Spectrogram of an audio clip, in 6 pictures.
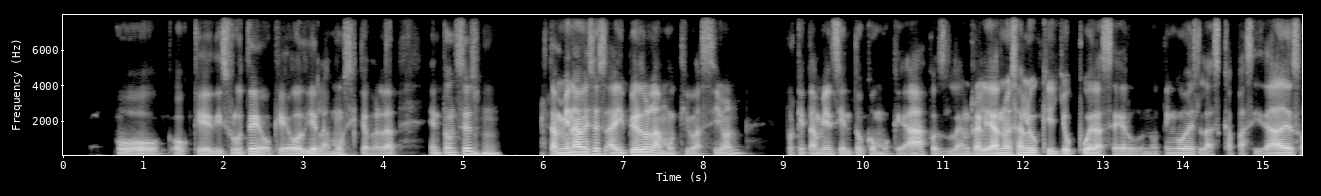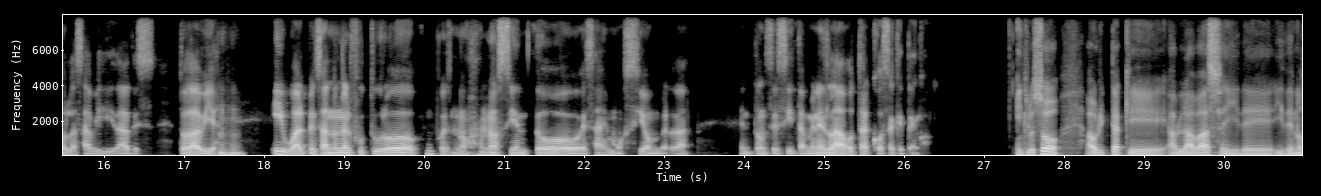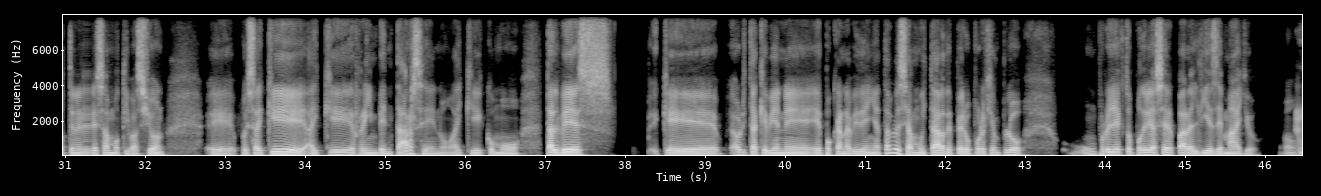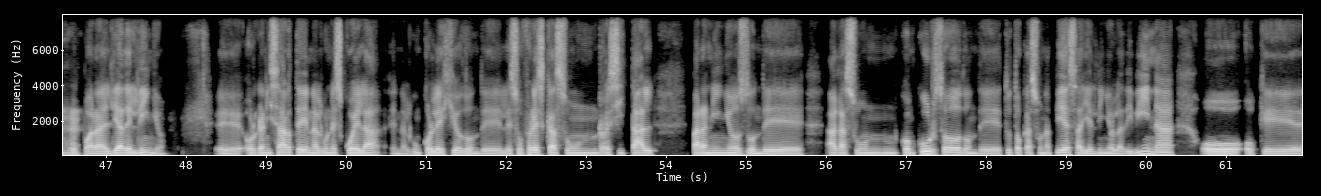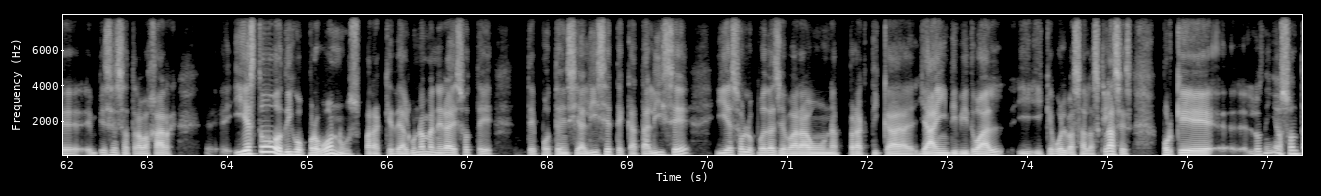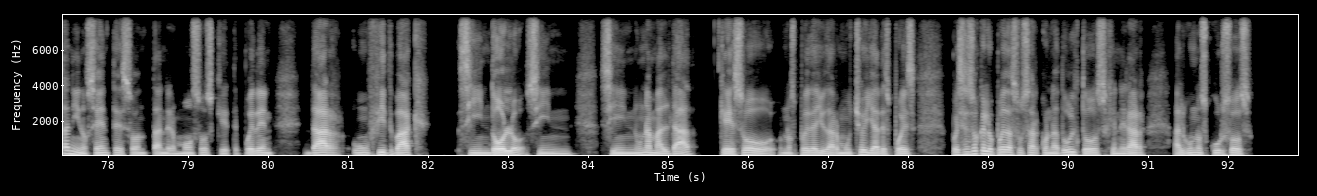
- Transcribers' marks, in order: chuckle; other noise
- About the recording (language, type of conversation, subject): Spanish, advice, ¿Cómo puedo encontrarle sentido a mi trabajo diario si siento que no tiene propósito?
